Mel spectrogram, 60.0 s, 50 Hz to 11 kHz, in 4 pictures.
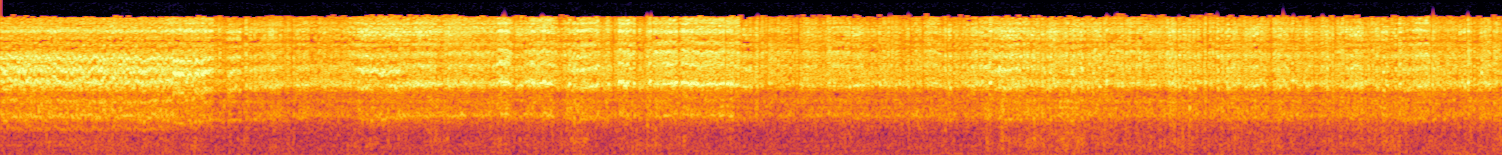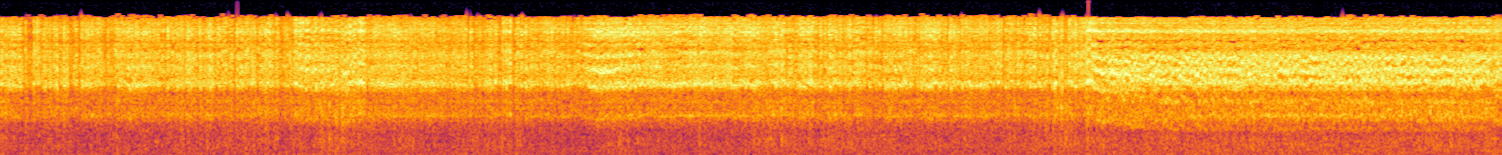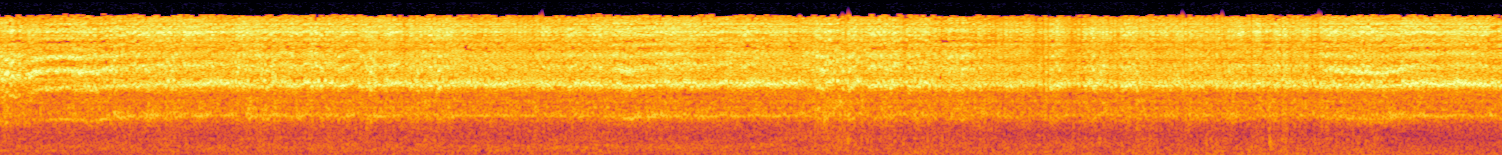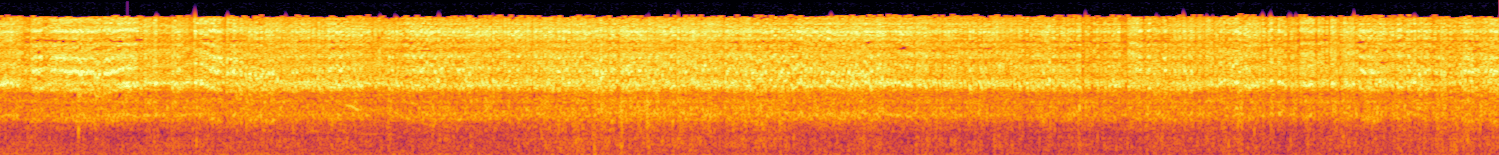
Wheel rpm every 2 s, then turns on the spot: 200, 220, 230, 230, 230, 230, 230, 230, 230, 230, 230, 230, 230, 200, 200, 220, 230, 240, 230, 230, 230, 220, 230, 220, 220, 230, 220, 230, 230, 220.
none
